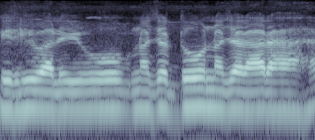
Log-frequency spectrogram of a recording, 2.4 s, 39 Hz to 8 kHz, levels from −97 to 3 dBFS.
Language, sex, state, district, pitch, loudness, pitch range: Hindi, male, Bihar, Vaishali, 125 Hz, -21 LUFS, 120-130 Hz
